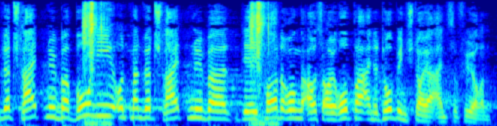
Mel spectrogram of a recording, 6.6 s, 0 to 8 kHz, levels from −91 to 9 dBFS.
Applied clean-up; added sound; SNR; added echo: none; Rattle (instrument); -3 dB; none.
